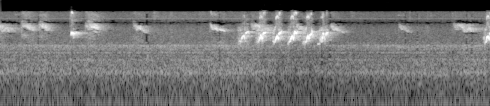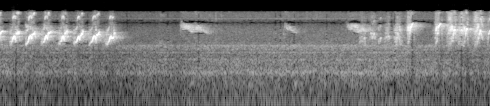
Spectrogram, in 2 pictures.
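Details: Repeated calls of a black-naped monarch: rapid strings of six to eight sharp, ringing notes roughly every three to four seconds, separated by thin falling whistles, against a steady hiss.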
